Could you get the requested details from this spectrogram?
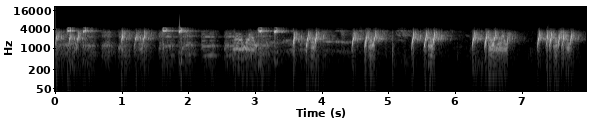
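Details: Common quail call series: punchy three-note phrases repeated at a steady pace, the opening seconds busier with overlapping twittering notes before the clean phrases continue.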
